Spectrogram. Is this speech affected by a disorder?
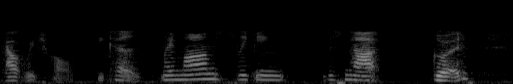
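Yes: cleft palate; congenital.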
